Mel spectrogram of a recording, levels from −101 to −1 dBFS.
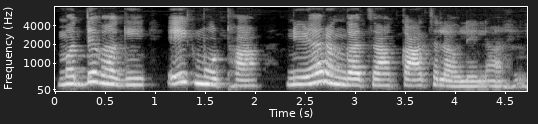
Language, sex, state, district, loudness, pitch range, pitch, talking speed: Marathi, female, Maharashtra, Solapur, -14 LUFS, 200-255 Hz, 225 Hz, 100 wpm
